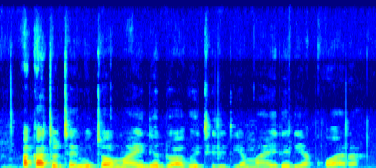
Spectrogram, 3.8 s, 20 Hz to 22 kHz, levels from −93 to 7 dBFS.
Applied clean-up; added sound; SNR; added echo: none; none; none; none.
